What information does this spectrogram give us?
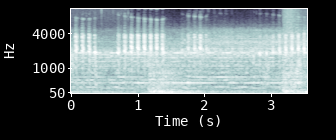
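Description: Croaking of a large black frog, as big as an adult's hand: a quick, rhythmic series of many throaty pulses, steady and fairly faint, pausing briefly before resuming.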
